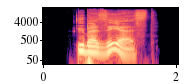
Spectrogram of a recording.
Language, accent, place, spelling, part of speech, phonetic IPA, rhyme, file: German, Germany, Berlin, übersehest, verb, [yːbɐˈzeːəst], -eːəst, De-übersehest.ogg
- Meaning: second-person singular subjunctive I of übersehen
